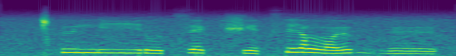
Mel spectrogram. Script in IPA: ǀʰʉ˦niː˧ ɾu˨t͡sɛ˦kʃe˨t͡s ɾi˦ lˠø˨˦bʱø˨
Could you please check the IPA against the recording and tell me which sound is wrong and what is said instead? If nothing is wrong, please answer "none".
none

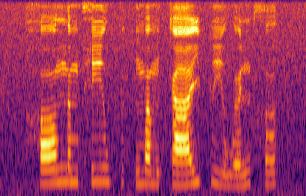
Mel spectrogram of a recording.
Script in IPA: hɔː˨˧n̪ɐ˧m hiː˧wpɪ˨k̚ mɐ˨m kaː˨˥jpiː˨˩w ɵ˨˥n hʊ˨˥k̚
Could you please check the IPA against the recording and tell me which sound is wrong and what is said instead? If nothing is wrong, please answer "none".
none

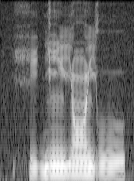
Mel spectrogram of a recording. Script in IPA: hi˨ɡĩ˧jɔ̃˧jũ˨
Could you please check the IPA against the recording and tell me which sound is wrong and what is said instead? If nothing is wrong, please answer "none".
ũ˨ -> u˨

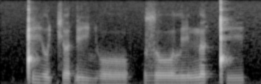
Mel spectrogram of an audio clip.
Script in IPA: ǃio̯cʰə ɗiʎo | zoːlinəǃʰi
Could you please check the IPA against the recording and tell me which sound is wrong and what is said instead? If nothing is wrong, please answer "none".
o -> oː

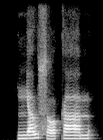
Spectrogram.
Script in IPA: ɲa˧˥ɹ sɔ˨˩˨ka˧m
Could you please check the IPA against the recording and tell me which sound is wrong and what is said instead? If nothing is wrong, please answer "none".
ɹ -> w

